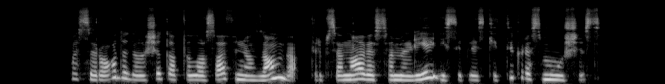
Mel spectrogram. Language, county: Lithuanian, Alytus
